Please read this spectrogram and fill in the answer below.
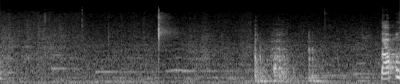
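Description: Soft, happy children's-style background music, with a single faint click about one and a half seconds in.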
